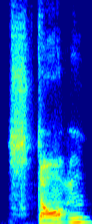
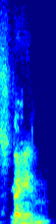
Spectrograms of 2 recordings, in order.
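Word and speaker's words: Staunton: Did you just call the valley the town called Stuntton? You know damn well these rednecks and hillbillies down here pronounce it Stanton.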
